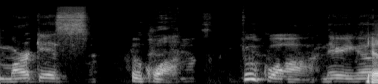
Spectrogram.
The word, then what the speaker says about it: Fuqua: Marcus Fuqua.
